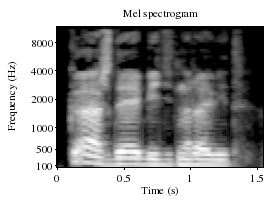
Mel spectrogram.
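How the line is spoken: Sighing. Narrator (Russian): вздохнула Арина

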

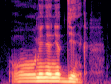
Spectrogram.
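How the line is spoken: Annoyed, dismissive mutter. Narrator (Russian): пробормотал, желая разом прекратить этот дурацкий, надоедливый спектакль

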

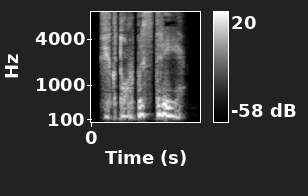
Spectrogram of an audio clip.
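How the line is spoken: Hissing, aunt. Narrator (Russian): прошипела тетушка Мейбл

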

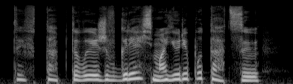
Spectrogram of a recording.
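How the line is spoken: Timid babble. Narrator (Russian): несмело пролепетала я

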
